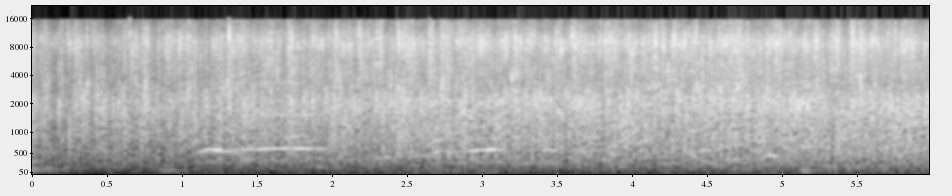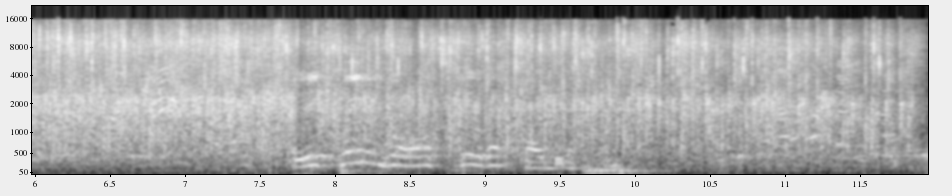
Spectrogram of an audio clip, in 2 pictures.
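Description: A large audience at a Mamma Mia stage show claps loudly and continuously throughout, while a voice talks over the applause near the end.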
